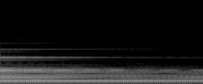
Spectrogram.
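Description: Koentopp Chicagoan archtop acoustic guitar: a chord left ringing and slowly fading away, with no new notes struck.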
